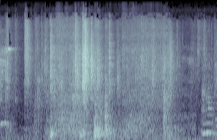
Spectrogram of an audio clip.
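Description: A pet dog whines and whimpers indoors, wanting to be let outside, with soft thuds and household movement around it; the high whines come in short bursts near the microphone.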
